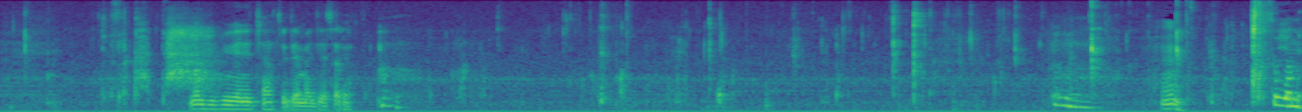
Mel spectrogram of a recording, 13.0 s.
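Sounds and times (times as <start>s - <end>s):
wet chewing and lip smacks: 4.2s - 12.7s.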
